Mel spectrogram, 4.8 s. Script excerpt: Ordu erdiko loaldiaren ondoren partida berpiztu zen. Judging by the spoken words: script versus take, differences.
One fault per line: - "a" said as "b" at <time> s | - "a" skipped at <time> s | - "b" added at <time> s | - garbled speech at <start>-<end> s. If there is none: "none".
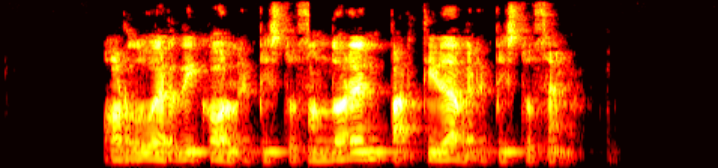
- "loaldiaren" said as "berpiztu" at 1.6 s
